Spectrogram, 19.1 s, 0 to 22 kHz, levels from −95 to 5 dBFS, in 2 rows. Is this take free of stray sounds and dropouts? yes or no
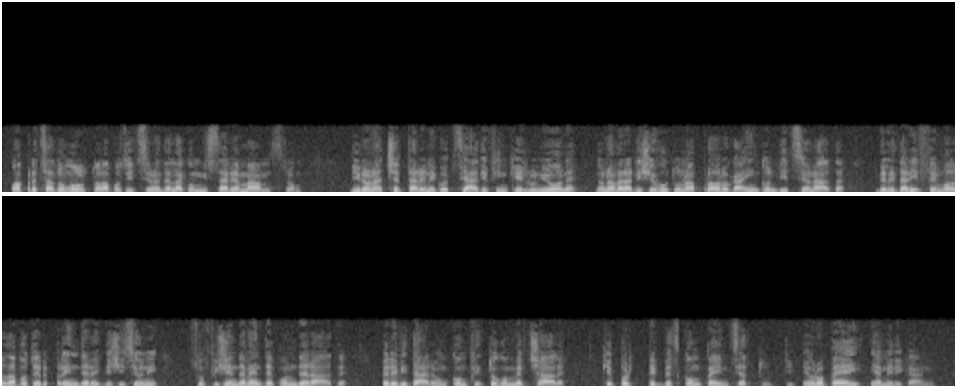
no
